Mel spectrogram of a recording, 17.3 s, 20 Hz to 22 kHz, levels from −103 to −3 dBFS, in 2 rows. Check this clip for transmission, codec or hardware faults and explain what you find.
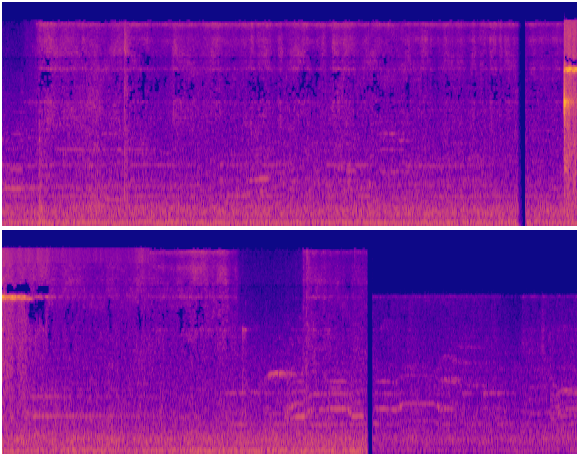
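Four faults are audible, all from 7.7 s onward.

From 7.73 to 7.87 s the sound stalls: what was playing trails off as a fading buzz or hiss and then drops to about 80 ms of silence before resuming exactly where it left off. This is a call audio freeze, most likely caused by packets arriving late and the jitter buffer running dry. The receiver covered the wait with roughly 117 ms of extended and then empty audio. Nothing was lost, but the stream now runs that much later.

From 8.49 to 10.91 s the audio turns coarse and watery, with the top end dulled, for about 2.35 s before clearing. This is a call bitrate drop. The bandwidth estimate fell and the Opus encoder was pushed from 64 kbps to 22 kbps. At that rate it quantises the spectrum roughly and trims high frequencies to save bits, which causes the grainy, muffled character until the rate climbs back.

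Between 12.17 and 12.84 s the sound hurries forward at about 114% speed while keeping its pitch. This is a jitter buffer speed-up. The buffer had built up more delay than its target, so the receiver cut out short pitch-period slices one after another, about a tenth of a second in total. The result is a brief rushed patch rather than a pitch shift.

At 14.10 s there is about 80 ms of silence, after which the sound stays duller and boxier to the end. Nothing reaches above 6.6 kHz, the level is about 5 dB lower, and a new noise floor sits about 45 dB beneath the signal. This points to an input switched to a poorer device, likely a change to another microphone or a headset's call profile. Its narrower band, different gain and own self-noise account for the change in tone.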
